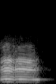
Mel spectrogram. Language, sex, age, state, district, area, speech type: Assamese, male, 45-60, Assam, Charaideo, rural, conversation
